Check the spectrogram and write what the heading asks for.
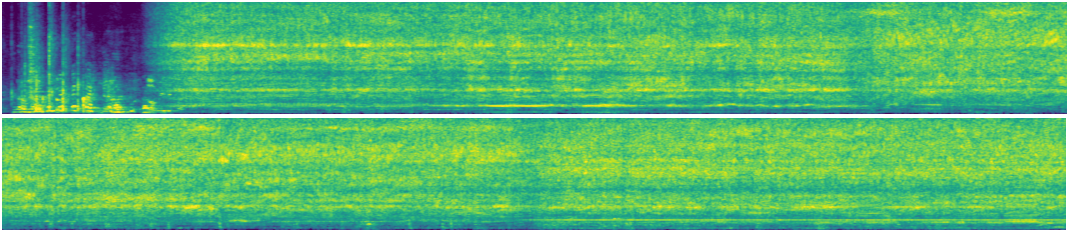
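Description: Electric shearing handpiece, driven through a flexible shaft from an overhanging motor, running steadily as its cutter clips mohair fleece from an Angora goat. It starts about two seconds in.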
